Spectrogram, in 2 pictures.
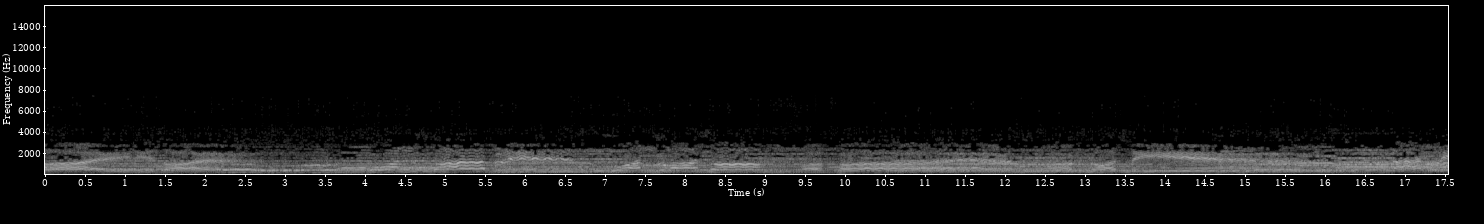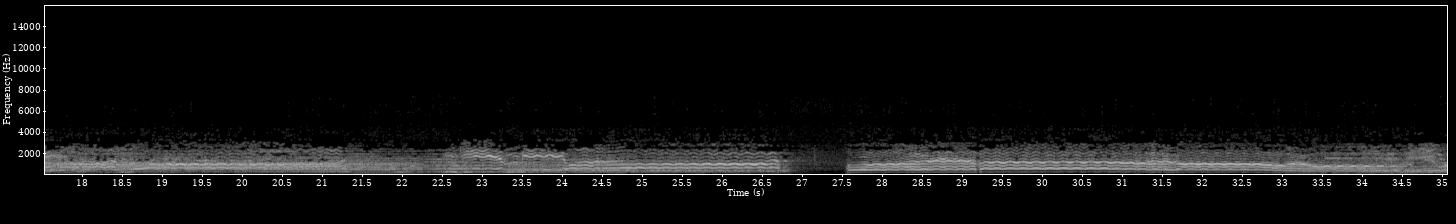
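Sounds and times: operetta singing: 0.0 - 35.0
orchestra playing: 3.5 - 26.9.

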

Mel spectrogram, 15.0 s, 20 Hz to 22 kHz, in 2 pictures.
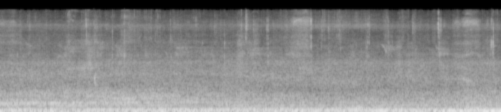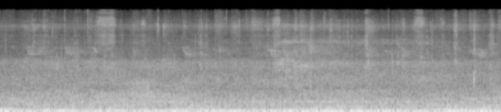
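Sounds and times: footsteps on paved path: 0.0 - 15.0
low rumble on microphone: 0.0 - 15.0
light ticks: 1.2 - 9.0.

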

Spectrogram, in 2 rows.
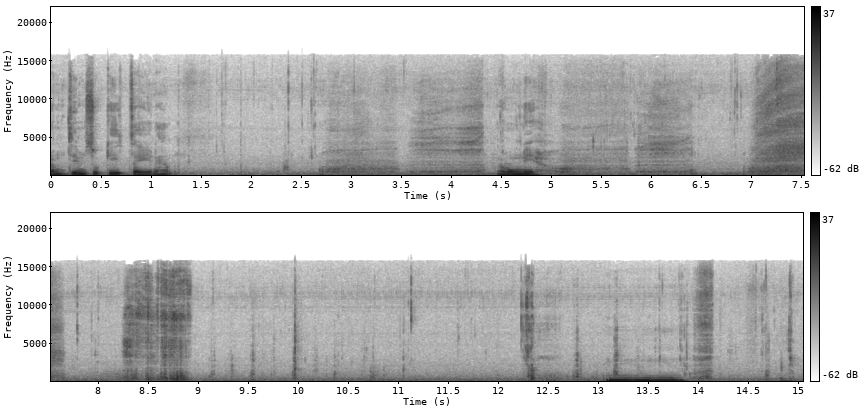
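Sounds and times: person slurping noodles: 5.2 - 9.0.

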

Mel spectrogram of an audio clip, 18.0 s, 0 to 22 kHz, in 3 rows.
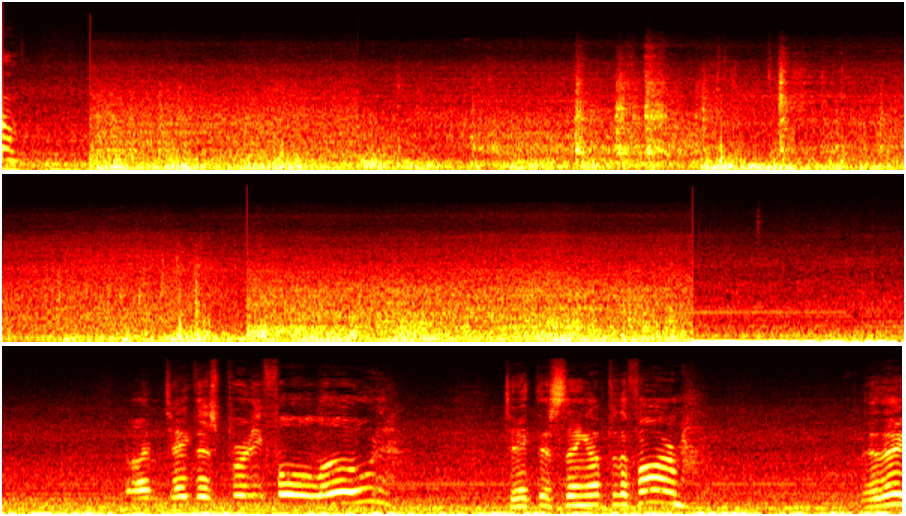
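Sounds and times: tractor diesel engine running: 0.0 - 18.0
metal clanks and rattles: 3.1 - 6.0.

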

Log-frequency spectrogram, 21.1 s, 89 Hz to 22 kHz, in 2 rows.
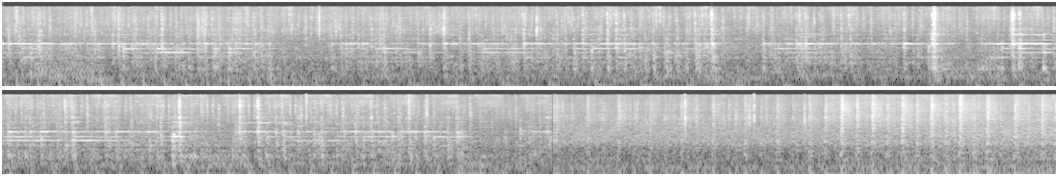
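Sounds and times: sharp mechanical clanks: 0.0 - 16.1
steam roller running: 0.0 - 21.0.

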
